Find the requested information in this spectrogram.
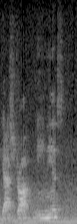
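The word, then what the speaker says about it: gastrocnemius: called it this um the sea is silent all right so um I mean you can do it for yourself so you don't forget the see gastrus people look at you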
